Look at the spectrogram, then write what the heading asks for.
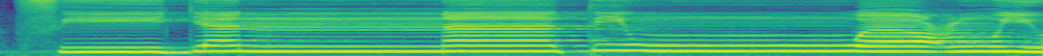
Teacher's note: Lalu ada idghamhunah karena ada tanwin kasrah menghadapi huruf wau. Cara bacanya tanwinnya masukkan ke wau kemudian dengungkan. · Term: idgham bi gunnah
